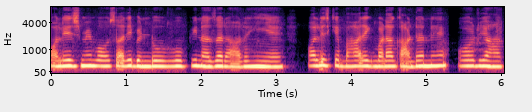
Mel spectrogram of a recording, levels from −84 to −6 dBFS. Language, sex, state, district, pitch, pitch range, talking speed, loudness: Hindi, female, Madhya Pradesh, Bhopal, 220 Hz, 210-225 Hz, 190 wpm, -12 LUFS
